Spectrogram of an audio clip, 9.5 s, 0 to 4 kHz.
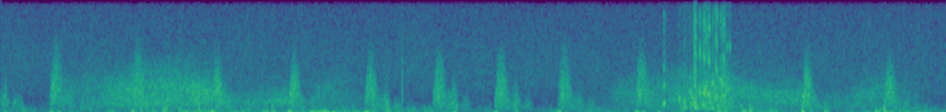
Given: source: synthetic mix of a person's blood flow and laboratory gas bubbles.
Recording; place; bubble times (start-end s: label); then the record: Doppler ultrasound of blood flow; subclavian vein
6.60-6.68 s: bubbles
6.75-7.31 s: bubbles
From the record:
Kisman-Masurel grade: 223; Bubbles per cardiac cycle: several, 3 to 8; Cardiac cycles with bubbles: 10 to 50%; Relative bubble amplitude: loud (0.450 to 0.775); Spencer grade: 2 (many but less than half of the cardiac periods contain bubble signals, singularly or in groups); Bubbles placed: anywhere in the cardiac cycle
